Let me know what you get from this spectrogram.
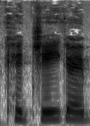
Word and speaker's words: Cajigo: But yeah, if you've never heard of Kajigo before, it's spelled C-A-J-I-G-O.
